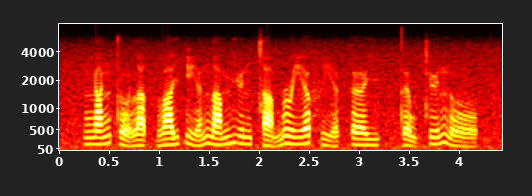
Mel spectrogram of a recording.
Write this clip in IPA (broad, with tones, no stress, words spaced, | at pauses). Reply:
ŋa˧˥ŋt̪o˨˩˨la˨˩t̚ va˧˥jɗi˨˩˦ə̯ na˧˥mjɨ˧nca˨˩˦m ɹi˧˥ə̯fi˨˩˦ə̯kə˧j | t̪ə˨˩˨wcɨ˧˥no˨˩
